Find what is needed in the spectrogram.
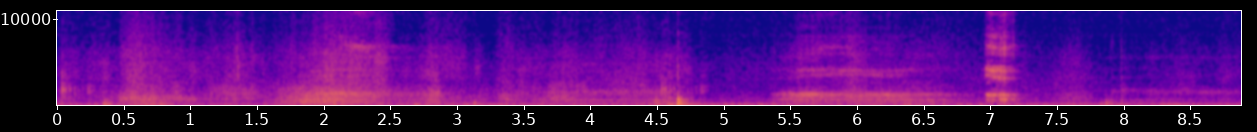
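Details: Burping turning into uncontrollable hiccups: a few soft, sudden gulping catches in a noisy room, roughly two dozen per minute.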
